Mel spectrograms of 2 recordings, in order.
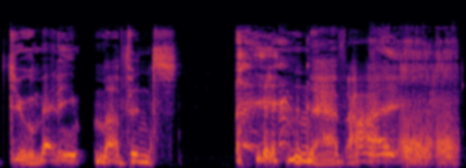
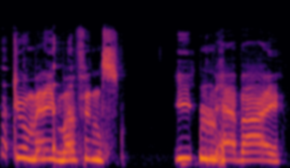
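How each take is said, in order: First: The voice sounds weak, strained and struggling. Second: The voice sounds steady, not weak or struggling. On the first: The speaker calls it right. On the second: The speaker calls it wrong.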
